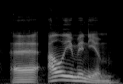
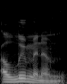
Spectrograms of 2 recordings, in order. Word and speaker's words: aluminium: Aluminium, or aluminum to all you American people who say it wrong.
